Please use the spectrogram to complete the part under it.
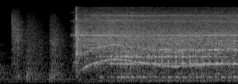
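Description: A cordless drill spins up sharply and runs steadily at high speed, boring holes in a mini bike engine mount for a Predator 212 Baja; a few faint scrapes come first, then a continuous loud whine without talk.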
